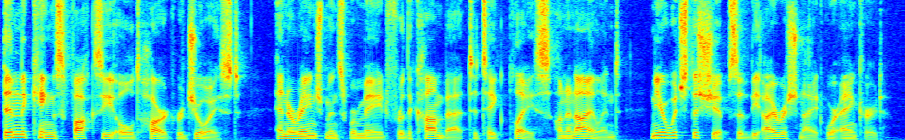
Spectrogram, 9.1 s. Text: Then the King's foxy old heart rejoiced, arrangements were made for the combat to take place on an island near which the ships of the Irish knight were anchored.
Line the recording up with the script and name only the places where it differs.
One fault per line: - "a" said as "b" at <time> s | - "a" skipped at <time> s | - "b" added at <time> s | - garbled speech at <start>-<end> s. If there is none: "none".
- "and" added at 2.8 s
